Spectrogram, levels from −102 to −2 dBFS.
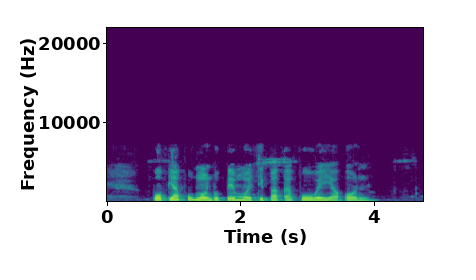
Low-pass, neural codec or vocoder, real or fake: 7.2 kHz; codec, 16 kHz, 4 kbps, FreqCodec, larger model; fake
